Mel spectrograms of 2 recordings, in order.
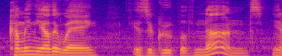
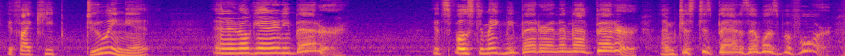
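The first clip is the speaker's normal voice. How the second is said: much higher, pleading complaint; whiny young monk; 11 semitones higher than usual. Retold or imitated. Young monk complains to the elder, high whining. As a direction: plead like a frustrated novice.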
